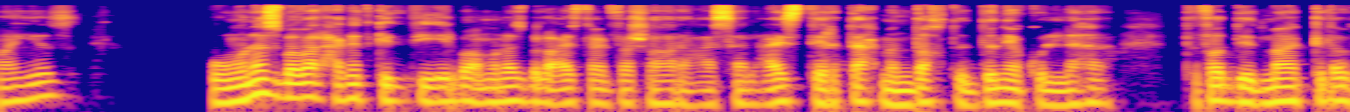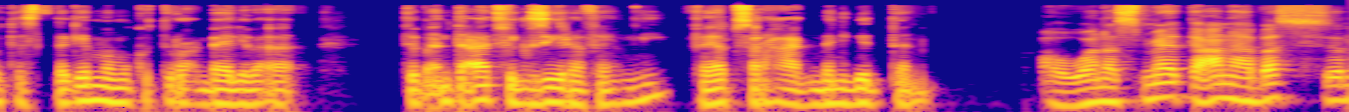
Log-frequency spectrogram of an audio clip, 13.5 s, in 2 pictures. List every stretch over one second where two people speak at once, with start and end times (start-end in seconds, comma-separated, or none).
none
